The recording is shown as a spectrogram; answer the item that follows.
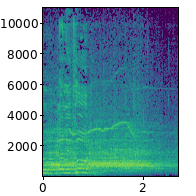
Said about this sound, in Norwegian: Mot alle odds en siger til Likud, sa Netanyahu til jublende tilhengere i natt.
